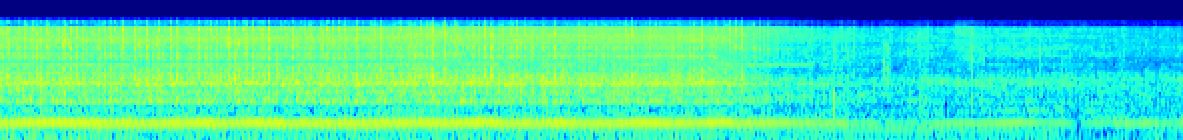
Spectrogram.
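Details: Opel Calibra engine idling with a steady, even tick about three and a half per second that settles quieter later; cause unknown.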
